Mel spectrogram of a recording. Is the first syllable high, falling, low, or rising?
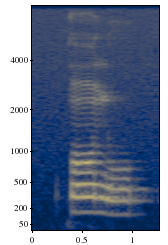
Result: high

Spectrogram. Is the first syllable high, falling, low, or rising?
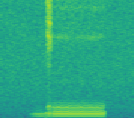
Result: high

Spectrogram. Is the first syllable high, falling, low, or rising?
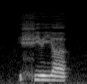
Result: low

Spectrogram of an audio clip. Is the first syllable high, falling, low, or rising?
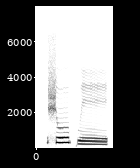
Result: high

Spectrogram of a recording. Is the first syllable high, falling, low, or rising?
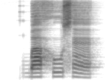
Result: low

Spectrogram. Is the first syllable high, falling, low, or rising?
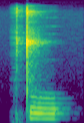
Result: low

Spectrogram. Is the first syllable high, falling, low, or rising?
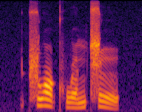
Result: falling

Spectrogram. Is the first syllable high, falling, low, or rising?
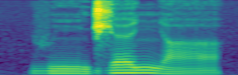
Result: low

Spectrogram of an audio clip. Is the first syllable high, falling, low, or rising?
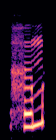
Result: rising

